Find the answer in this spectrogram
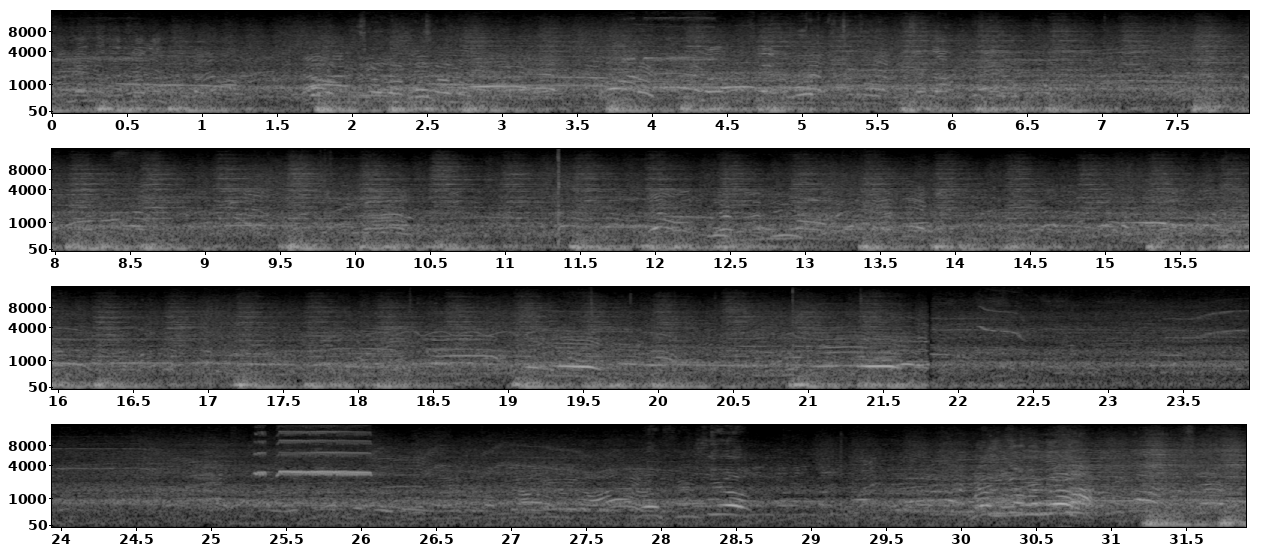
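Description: Dense crowd of many people talking and shouting over one another, with music in the mix and low thuds from the jostled camera for most of it. The crowd noise thins out in the last third, and a brief high-pitched tone sounds a few seconds before the end.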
